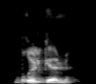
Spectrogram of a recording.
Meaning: a small tobacco pipe
- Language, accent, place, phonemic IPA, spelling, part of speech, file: French, France, Lyon, /bʁyl.ɡœl/, brûle-gueule, noun, LL-Q150 (fra)-brûle-gueule.wav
